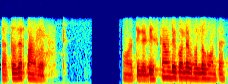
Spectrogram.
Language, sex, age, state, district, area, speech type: Odia, male, 18-30, Odisha, Kandhamal, rural, conversation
